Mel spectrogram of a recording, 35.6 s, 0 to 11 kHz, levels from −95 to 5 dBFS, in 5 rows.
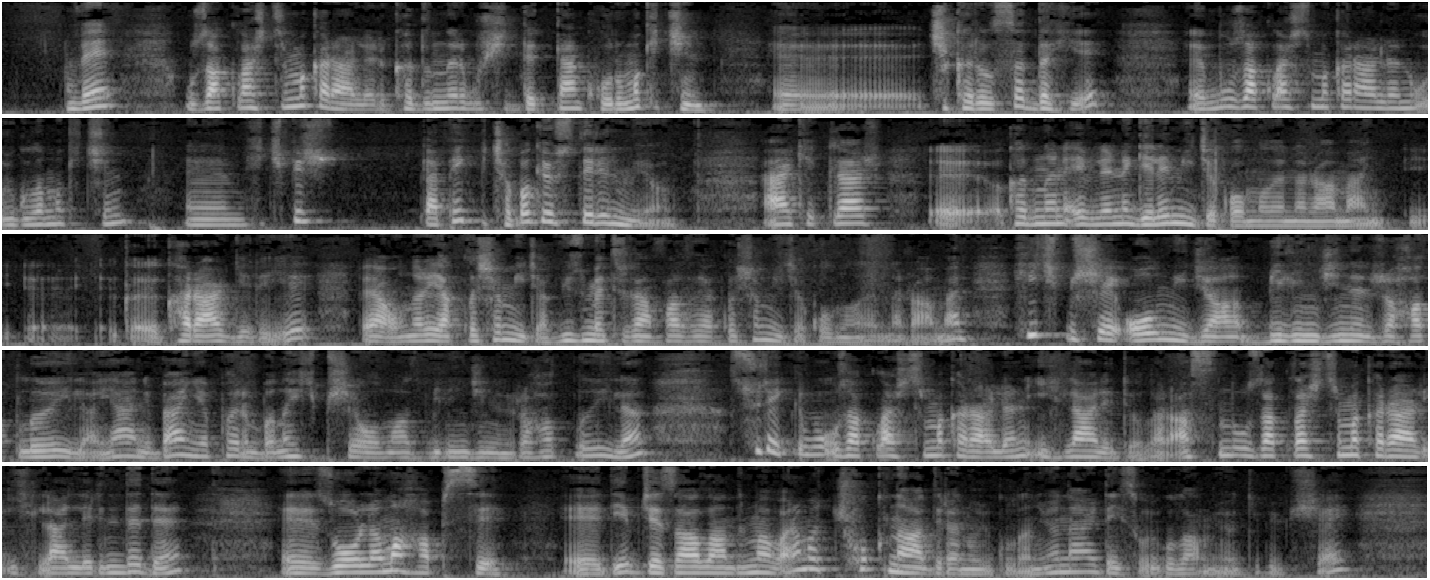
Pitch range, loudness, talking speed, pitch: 160-215 Hz, -29 LUFS, 135 wpm, 185 Hz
